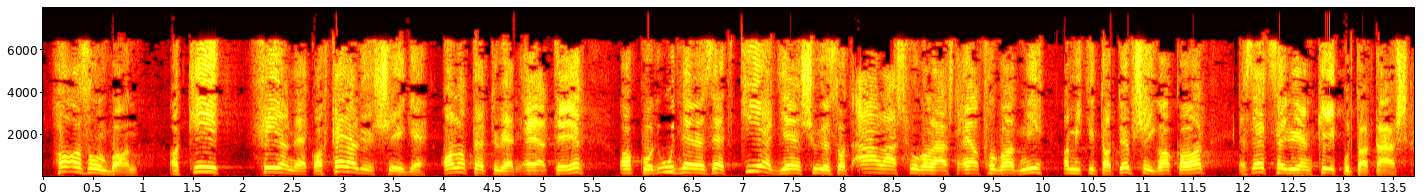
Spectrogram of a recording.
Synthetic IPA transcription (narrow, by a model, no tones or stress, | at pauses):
hɒɒzo̞mbɒ̰n | ɒkeːt̪ | feːlnɛkɒfɛlɛløːʃːeːɡɛɒlɒpʋɛt̪øːɛnɛlt̪eːr | ɒkːo̞ɾuːɟnɛvɛzɛt̪kiɛɟːɛnʃuːjo̞zo̞t̪ːaːlːaːʃfo̞ɡlɒlaːʃt̪ɛlfo̞ɡɒd̪ni | ɒmit̪it̪ːɒt̪øpʃeːɡɒkɒr | ɛzɛcsɛɾyɛŋkeːpːut̪ɒt̪a̰ːʃ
